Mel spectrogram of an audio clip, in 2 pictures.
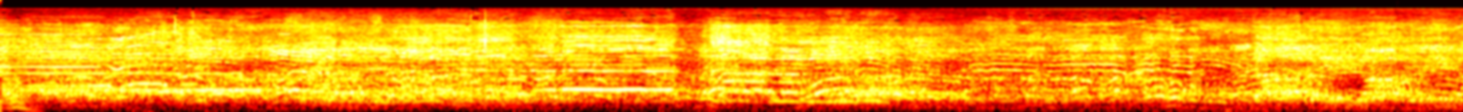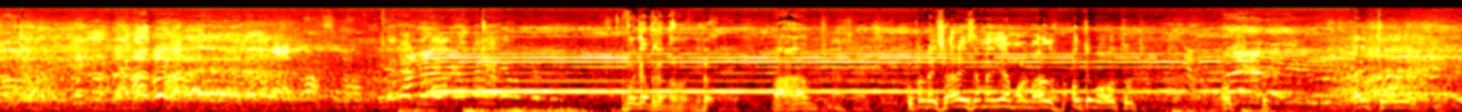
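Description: A man speaks with emotion through a loudspeaker, echoing loudly.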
